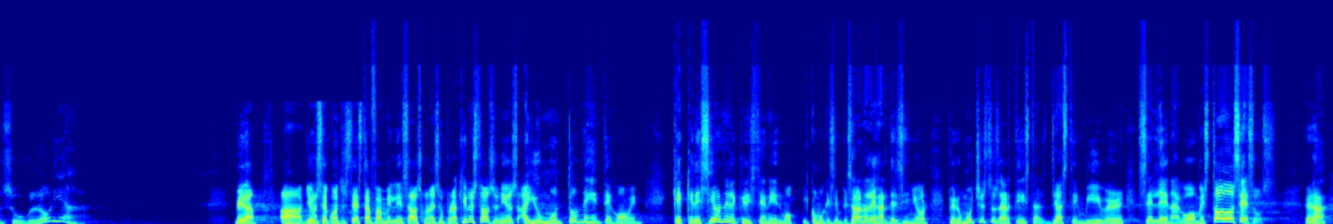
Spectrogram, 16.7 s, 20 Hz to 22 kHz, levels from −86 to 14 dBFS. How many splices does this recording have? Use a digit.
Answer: 1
